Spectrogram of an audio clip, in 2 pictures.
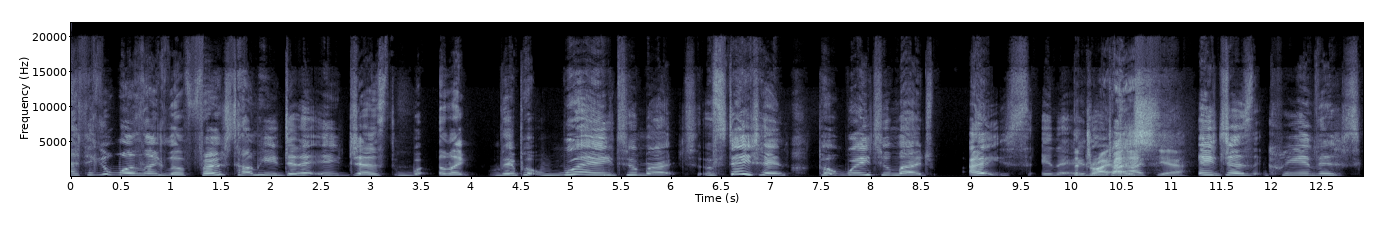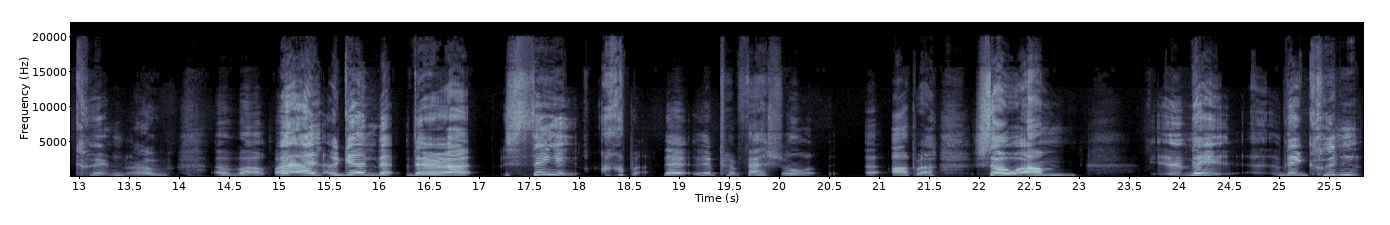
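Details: Real speech of an adult woman, a stand-up comedian who grew up with cerebral palsy; her speech was noticed as different by age five; dysarthria (cerebral palsy).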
